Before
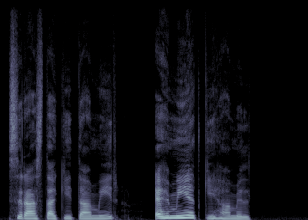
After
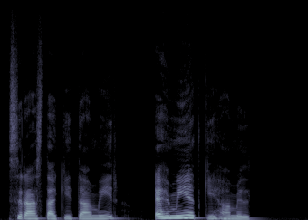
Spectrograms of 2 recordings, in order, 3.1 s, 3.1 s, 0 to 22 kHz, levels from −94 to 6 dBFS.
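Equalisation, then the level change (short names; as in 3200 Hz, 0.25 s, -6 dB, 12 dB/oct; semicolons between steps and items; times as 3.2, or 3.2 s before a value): high shelf 5000 Hz -10 dB; notches 60/120/180/240 Hz; -4.0 dB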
